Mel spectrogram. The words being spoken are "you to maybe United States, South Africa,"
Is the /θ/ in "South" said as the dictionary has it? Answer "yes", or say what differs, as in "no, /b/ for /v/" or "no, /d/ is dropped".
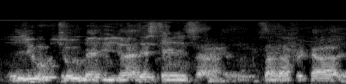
no, /t/ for /θ/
